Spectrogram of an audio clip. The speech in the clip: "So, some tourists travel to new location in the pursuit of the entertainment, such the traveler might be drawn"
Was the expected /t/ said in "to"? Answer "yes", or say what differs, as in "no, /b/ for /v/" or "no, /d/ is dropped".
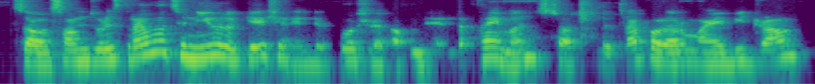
no, /s/ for /t/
